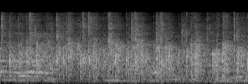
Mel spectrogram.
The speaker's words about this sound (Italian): Grande applauso.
